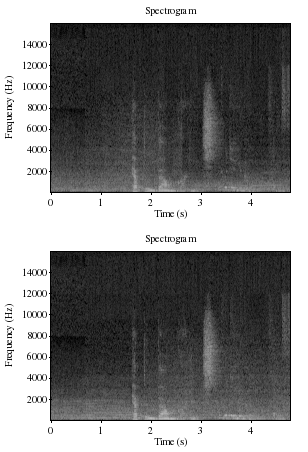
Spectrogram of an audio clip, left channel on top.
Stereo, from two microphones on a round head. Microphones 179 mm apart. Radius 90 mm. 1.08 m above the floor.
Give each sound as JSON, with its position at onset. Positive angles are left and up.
{"t": 1.6, "sound": "a man speaking", "side_deg": 35, "distance_m": 0.9}
{"t": 3.3, "sound": "a woman speaking", "side_deg": 75, "distance_m": 4.0}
